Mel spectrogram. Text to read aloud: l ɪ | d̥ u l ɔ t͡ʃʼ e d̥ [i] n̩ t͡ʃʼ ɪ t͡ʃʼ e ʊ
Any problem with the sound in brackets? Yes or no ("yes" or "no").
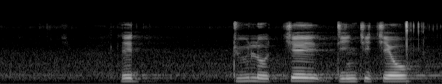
no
